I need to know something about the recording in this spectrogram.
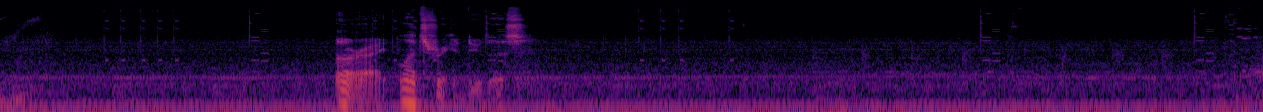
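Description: Short electronic menu beeps tick as a selection moves.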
